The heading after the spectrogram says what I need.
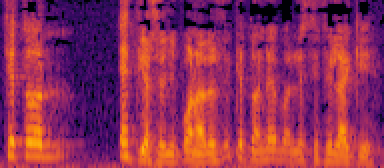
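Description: A man delivers a sermon in a bright, fairly high voice. He talks in a conversational way, keeps turning to his listeners as brothers, and sometimes slips into pleading voices to act out a story. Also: big pitch swings. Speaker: preacher.

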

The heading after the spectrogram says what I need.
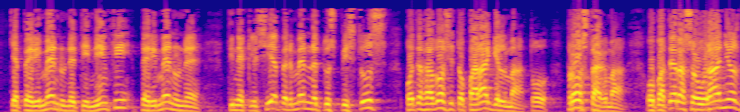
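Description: A male preacher delivering a sermon, emphatic and repeatedly addressing his listeners as brothers, with a husky voice. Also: mid-range voice, fairly bright tone.

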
